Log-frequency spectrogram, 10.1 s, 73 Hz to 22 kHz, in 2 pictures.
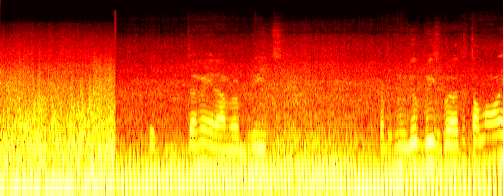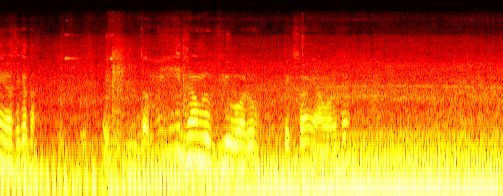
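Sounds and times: motorcycle engine cruising: 0.0 - 10.0
road and wind noise: 0.0 - 10.0.

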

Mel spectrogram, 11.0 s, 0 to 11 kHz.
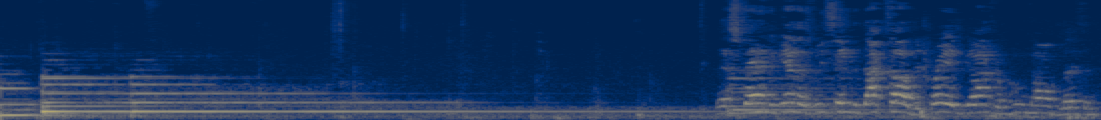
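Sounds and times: sustained keyboard chord: 0.0 - 9.8.

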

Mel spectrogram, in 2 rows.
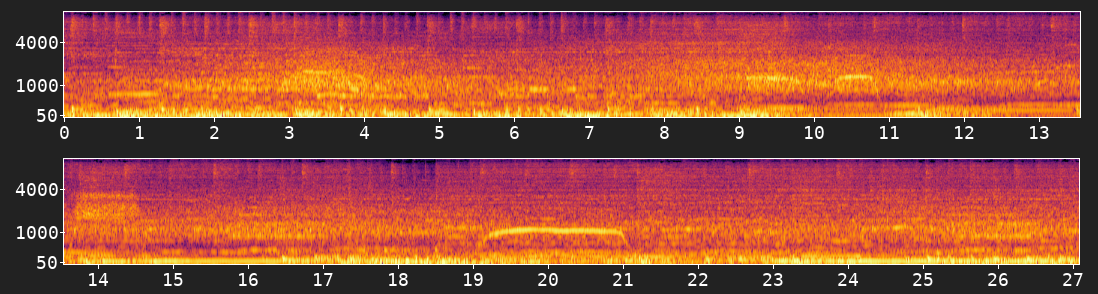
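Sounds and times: crowd cheering and screaming: 0.0 - 27.0
pop band playing held chords: 0.0 - 27.0.

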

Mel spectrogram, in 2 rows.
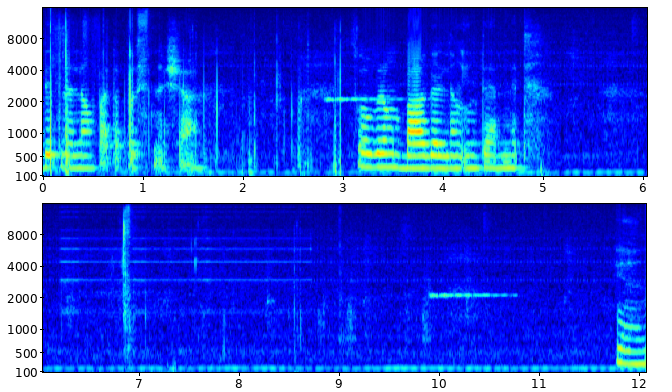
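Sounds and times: low hum: 0.0 - 12.0
thin high tone: 6.2 - 9.1.

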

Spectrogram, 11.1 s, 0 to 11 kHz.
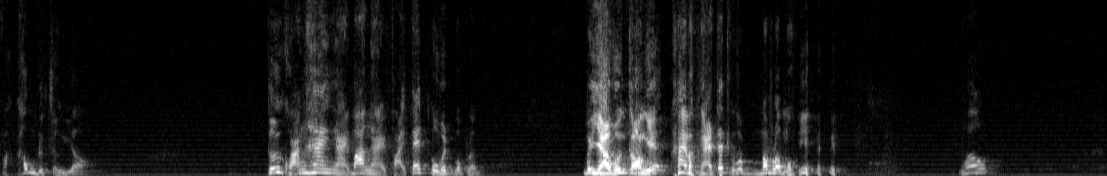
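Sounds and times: man speaking: 0.0 - 1.0, 2.7 - 5.0, 5.8 - 8.4, 9.6 - 10.1
faint electrical mains hum: 0.0 - 11.0.

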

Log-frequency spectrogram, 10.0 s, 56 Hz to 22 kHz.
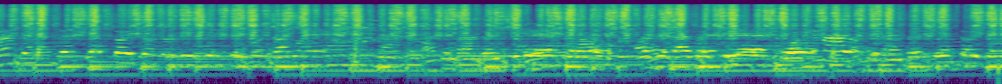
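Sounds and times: guiro scraped rhythmically: 0.0 - 10.0.

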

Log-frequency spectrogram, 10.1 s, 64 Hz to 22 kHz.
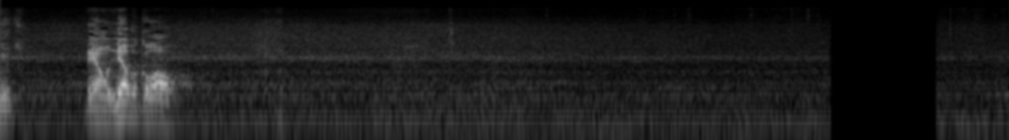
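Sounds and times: room noise hiss and hum: 0.0 - 8.3, 9.4 - 10.0.

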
